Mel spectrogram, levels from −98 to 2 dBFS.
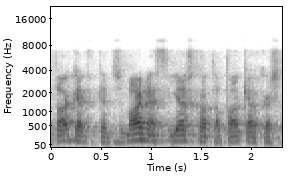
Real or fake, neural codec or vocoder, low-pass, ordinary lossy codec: fake; codec, 16 kHz, 1.1 kbps, Voila-Tokenizer; 7.2 kHz; Opus, 24 kbps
